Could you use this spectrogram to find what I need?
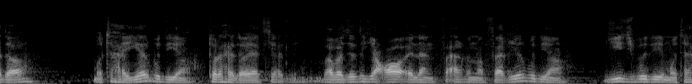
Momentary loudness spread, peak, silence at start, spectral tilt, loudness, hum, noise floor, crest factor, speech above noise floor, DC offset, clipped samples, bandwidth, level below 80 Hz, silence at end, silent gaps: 12 LU; -12 dBFS; 0 s; -8 dB/octave; -29 LUFS; none; -50 dBFS; 16 dB; 22 dB; 0.1%; under 0.1%; 9.6 kHz; -60 dBFS; 0 s; none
